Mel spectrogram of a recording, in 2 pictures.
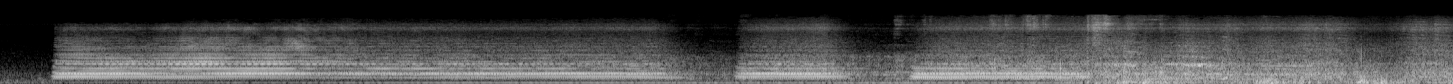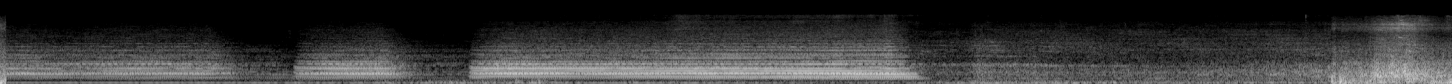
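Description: Freight locomotive (GE ES44AC) multi-chime air horn sounding a series of long and short blasts for the grade crossing. From about ten seconds in, the locomotive and then freight cars roll right over the microphone with a heavy rumble and wheels clattering on the rails. The horn stops about 24 s in, and the cars keep rolling overhead.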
